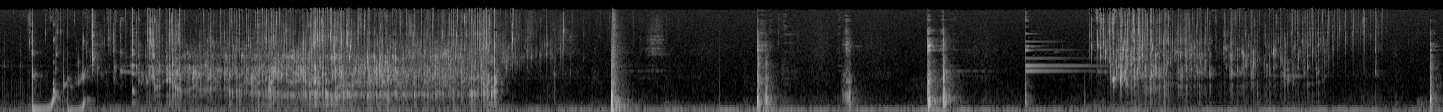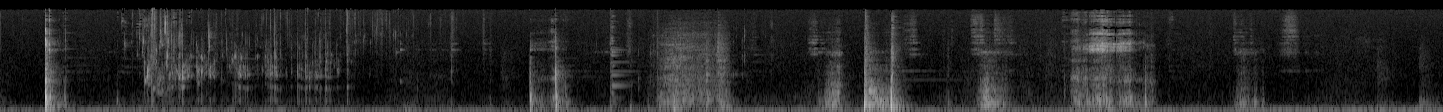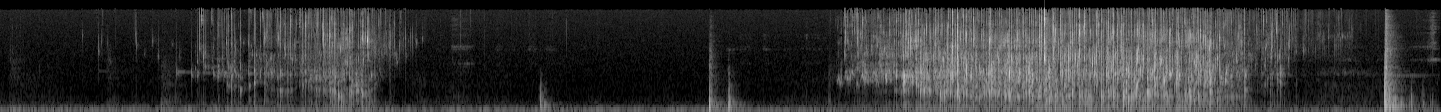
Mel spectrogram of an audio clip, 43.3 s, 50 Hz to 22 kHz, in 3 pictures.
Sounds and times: Water (or wine) being poured into wine glasses 0.3 - 5.8
Water (or wine) being poured into wine glasses 10.9 - 13.8
Water (or wine) being poured into wine glasses 15.6 - 18.4
Water (or wine) being poured into wine glasses 30.3 - 33.1
Water (or wine) being poured into wine glasses 37.2 - 42.4

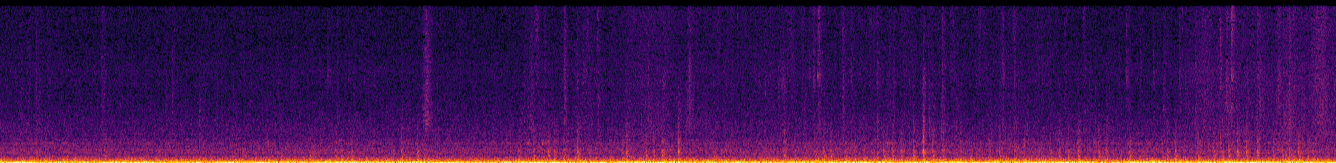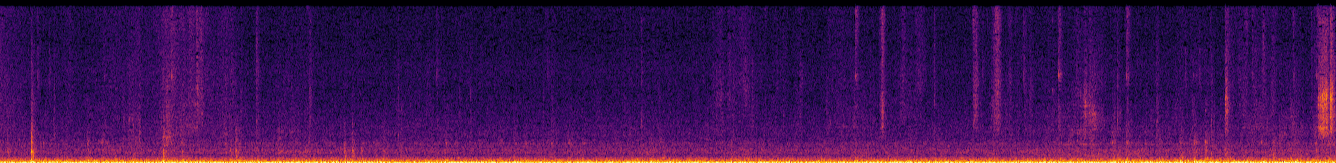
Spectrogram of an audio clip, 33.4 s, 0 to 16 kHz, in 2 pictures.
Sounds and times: train 0.0 - 33.4

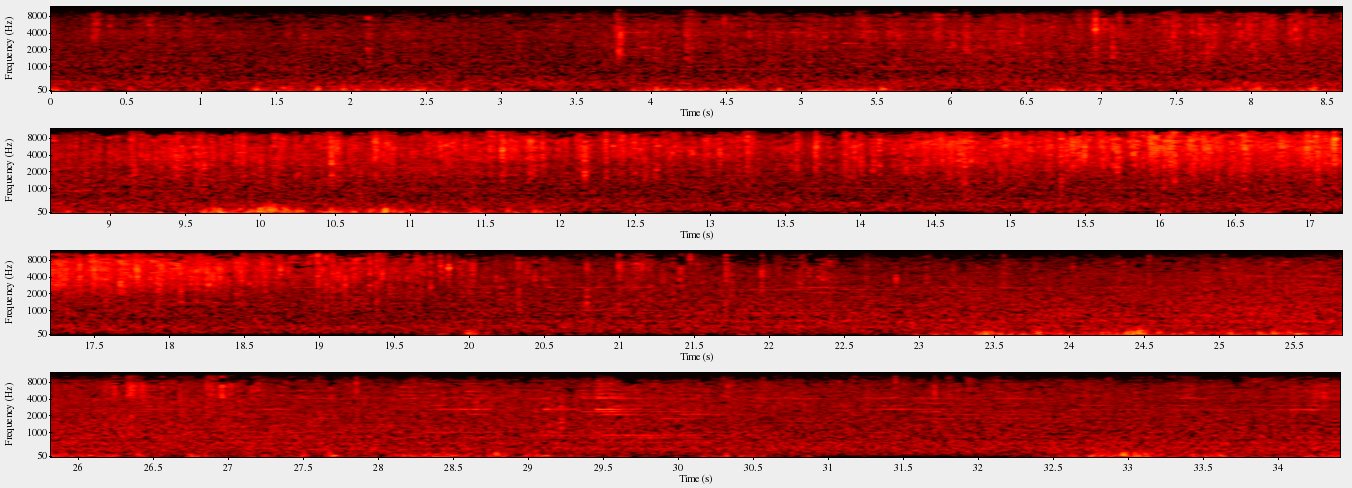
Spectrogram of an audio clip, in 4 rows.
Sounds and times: leaves rushing across asphalt 0.0 - 34.4
wind 0.0 - 34.4
wind-chimes 25.2 - 34.4

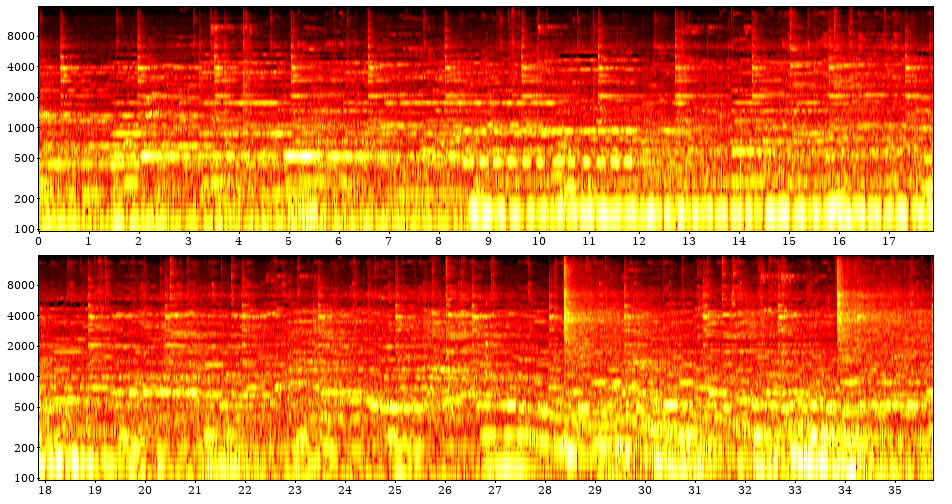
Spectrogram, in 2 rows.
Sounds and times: Millennium Clock 0.0 - 35.7

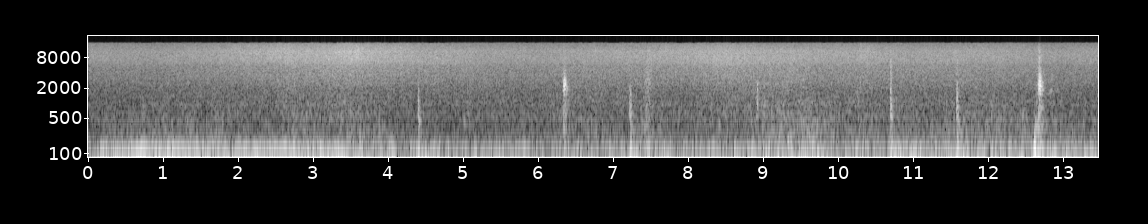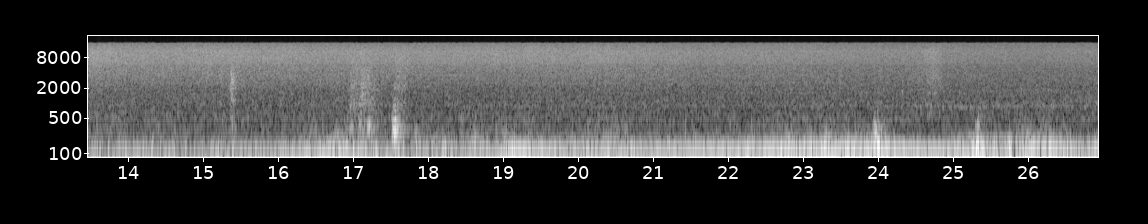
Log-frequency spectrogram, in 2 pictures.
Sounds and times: swoosh of the grass and wind 1.4 - 26.9

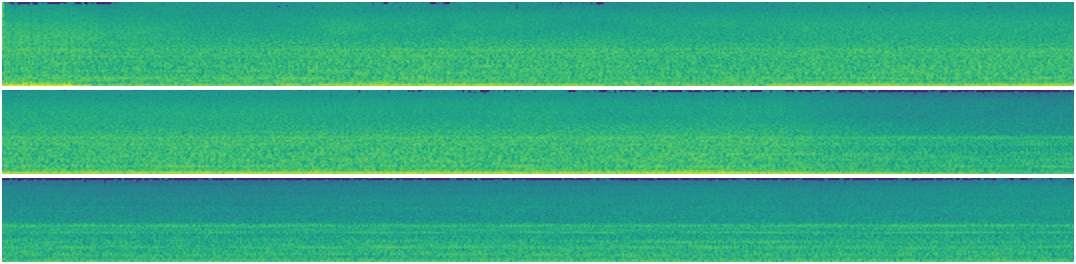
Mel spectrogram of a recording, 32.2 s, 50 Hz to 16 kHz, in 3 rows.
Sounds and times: Fan Ventilation 0.0 - 32.1

